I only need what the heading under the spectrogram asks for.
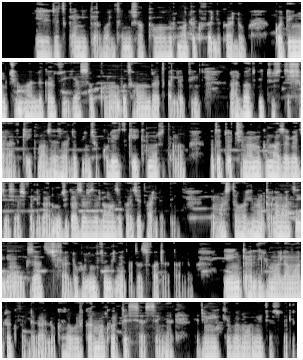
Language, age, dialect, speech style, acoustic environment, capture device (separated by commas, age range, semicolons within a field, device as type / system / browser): Amharic, 25-34, Ethiopia - Addis Ababa, happy, nature, mobile / Android / Chrome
